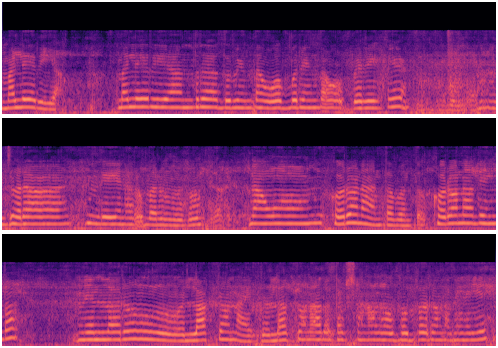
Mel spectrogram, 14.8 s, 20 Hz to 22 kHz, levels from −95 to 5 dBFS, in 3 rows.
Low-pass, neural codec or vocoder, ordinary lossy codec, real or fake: none; codec, 16 kHz, 4.8 kbps, FACodec; none; fake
